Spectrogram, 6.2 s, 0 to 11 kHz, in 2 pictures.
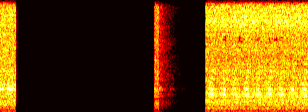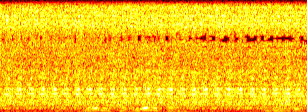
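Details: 2015 Honda Pilot 3.5 L i-VTEC after timing belt, tensioner and harmonic balancer work for an engine noise: after a short dropout the engine settles into a smooth, even idle with no knocking or ticking.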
